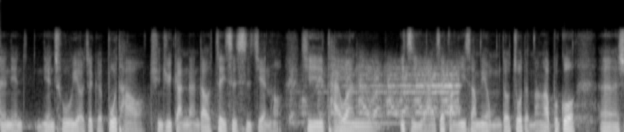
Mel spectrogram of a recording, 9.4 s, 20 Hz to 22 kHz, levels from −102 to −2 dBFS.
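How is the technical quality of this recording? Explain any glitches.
The recording has one clear fault, an echo loop in the middle of the clip. Throughout, nothing reaches above about 8 kHz, which points to a call codec such as Opus running at a modest bitrate.

Feedback echo between two devices, from 4.33 to 7.0 s: a second device in the same room plays the call audio aloud, and this microphone picks it up again. Its echo canceller only removes what its own speaker plays, so the sound comes round again roughly every 0.4 s. Each repeat is thinner and more ringing than the last, and the loudest sits about 6 dB below the speech.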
